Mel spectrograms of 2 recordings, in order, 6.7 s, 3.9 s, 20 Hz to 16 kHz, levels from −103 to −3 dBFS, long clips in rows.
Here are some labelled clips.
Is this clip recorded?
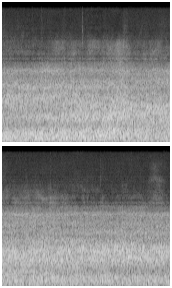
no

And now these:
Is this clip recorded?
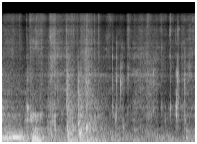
no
